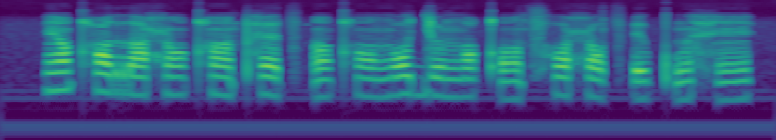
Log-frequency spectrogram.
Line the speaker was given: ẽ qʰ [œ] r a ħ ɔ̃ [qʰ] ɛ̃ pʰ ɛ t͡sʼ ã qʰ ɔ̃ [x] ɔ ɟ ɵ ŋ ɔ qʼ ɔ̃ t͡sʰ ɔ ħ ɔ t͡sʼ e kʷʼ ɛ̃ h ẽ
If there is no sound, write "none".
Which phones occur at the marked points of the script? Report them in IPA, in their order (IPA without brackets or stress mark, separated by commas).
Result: ɵ, qʰ, ŋ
